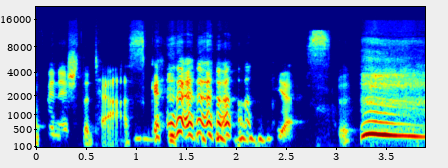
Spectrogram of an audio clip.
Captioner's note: laughing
